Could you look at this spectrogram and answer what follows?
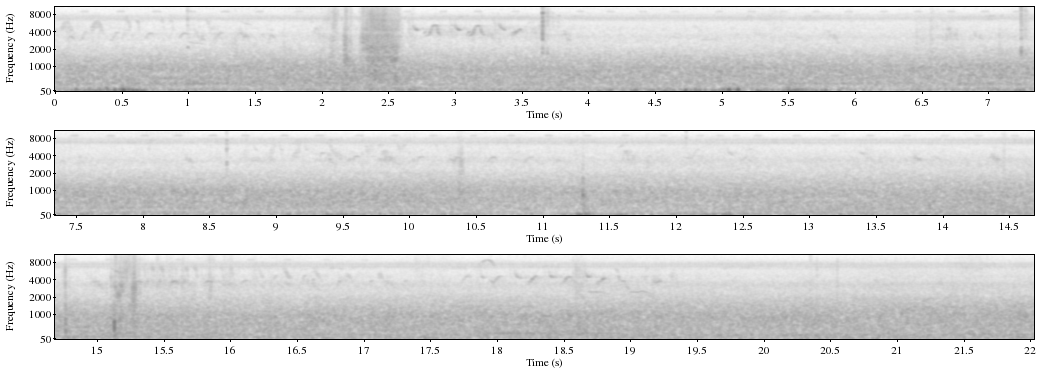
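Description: Outdoor ambience: a steady high insect drone over a low, even background noise. Sharp clicks stand out twice, once about two and a half seconds in and once about fifteen seconds in.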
